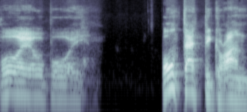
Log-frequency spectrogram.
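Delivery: playful, joking, fake Irish accent. Riffing on a promised haircut reward, joking Irish accent. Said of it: "I'm doing an Irish accent".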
